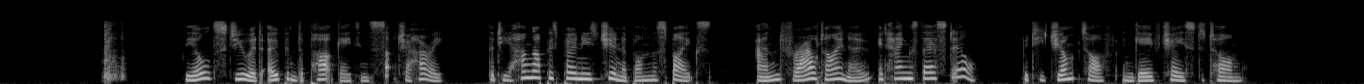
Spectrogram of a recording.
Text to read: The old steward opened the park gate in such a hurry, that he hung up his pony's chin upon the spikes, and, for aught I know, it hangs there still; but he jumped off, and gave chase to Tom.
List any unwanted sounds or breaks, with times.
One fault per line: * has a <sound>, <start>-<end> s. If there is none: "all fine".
* has a thud, 1.0-1.3 s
